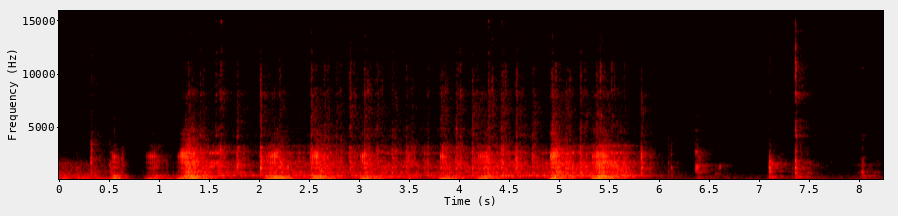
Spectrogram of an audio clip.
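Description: A sewing machine runs steadily, stitching a folded edge on a back-open hook blouse, its needle clatter whirring close and continuous before slowing and stopping near the end, then a few brief bursts.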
